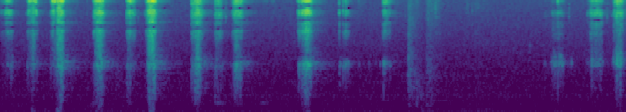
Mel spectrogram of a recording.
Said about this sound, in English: This is how I scent my room. It's Febreze. Well, it's off-brand Febreze. It's called Sure Scents Waterfall. That's me spraying it.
